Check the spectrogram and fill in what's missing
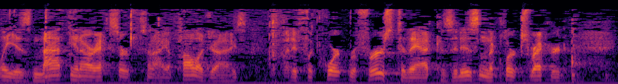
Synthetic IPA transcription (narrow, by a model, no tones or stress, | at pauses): ʔliɪznəɾɨ̃ɾ̃aʊə˞ɛksɜ˞ksɨ̃naɪɨpʰɑlˠəd͡ʒaɪz | b̥ʌɾɨfðɨkʰɔɹʔ̚ɹɨfɜ˞z̥tʰɨðɨt̚kʰʌzɨɾɪzn̩ðɨkʰl̥ɜ˞ksɹɛkə˞d̥̚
